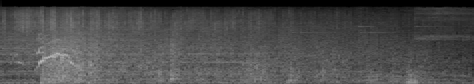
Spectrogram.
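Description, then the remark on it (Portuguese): Thunder bursts in loud, then rolls on as a long, low rumble that slowly fades beneath a steady hiss like rain, with a brief high-pitched cry at its onset. “As três mulheres se jogaram nas fogueiras e os seus gritos ecoaram junto com os trovões.”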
